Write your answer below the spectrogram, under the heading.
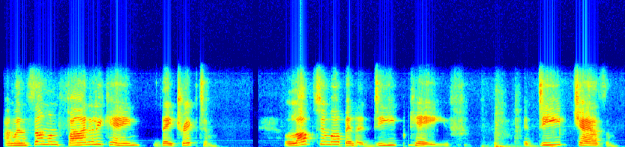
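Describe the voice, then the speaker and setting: A woman's voice: on the high side, animated, slow pace, pushed and bright, dull audio, full character voice. An actress playing an affectionate mother and campfire storyteller in a table read. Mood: storytelling.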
